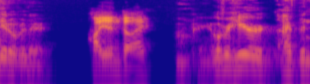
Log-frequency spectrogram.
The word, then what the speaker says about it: Hyundai: say it over there high end I over here I've been told that it's supposed to be pronounced like the name of the day of the week Hyundai Sunday just ignore letters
